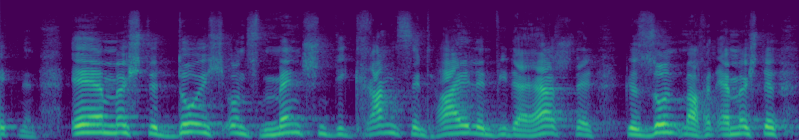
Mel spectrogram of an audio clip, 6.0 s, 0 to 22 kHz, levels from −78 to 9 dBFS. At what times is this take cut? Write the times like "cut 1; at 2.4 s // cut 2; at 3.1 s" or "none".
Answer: none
